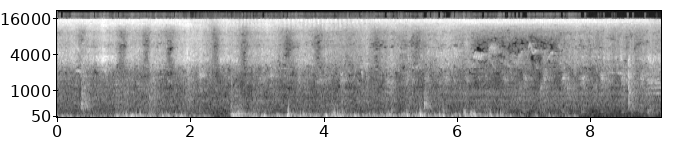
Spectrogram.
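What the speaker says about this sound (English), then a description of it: "you can lightly hand sand it" Soft, continuous hand sanding of a polyurethane-coated wooden picnic table, close and even, with short repeated strokes of abrasive against the finish.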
